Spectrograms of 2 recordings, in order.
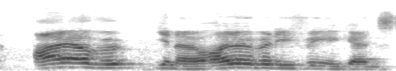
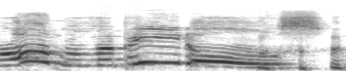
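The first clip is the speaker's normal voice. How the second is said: put-on Liverpool voice, higher and louder; 12 semitones higher, 6 dB louder than usual. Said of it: "I can do a great [name]".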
